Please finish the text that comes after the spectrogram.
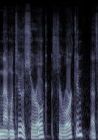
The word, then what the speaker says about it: Sorokin: What's important in that one too is Sorokin.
